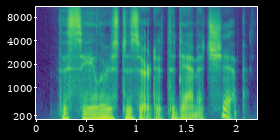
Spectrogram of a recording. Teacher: Desert can also be a verb meaning to leave someone or something. Then we stress the second syllable.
